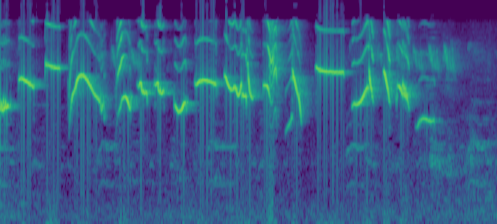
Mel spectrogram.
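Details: Oriental magpie-robin delivering a very loud fighting song to draw rivals, a continuous five-second burst of clear whistles, rising and falling slurs and quick chirps, about a dozen phrases, fading at the close.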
